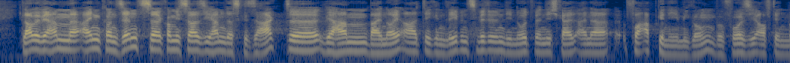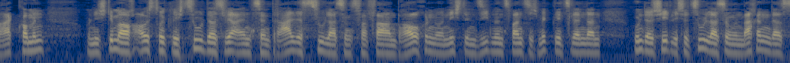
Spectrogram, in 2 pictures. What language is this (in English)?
German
